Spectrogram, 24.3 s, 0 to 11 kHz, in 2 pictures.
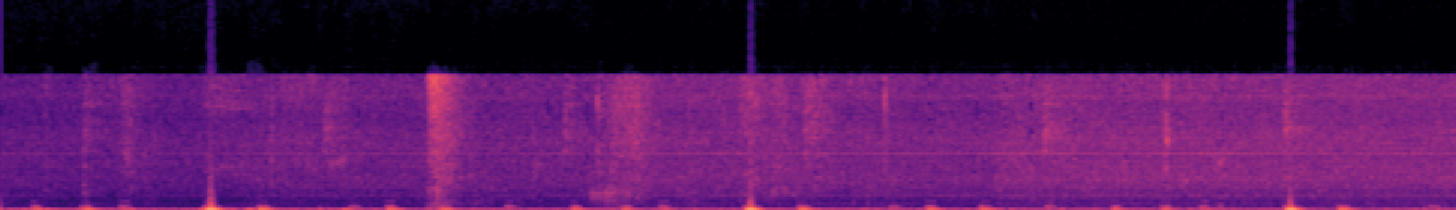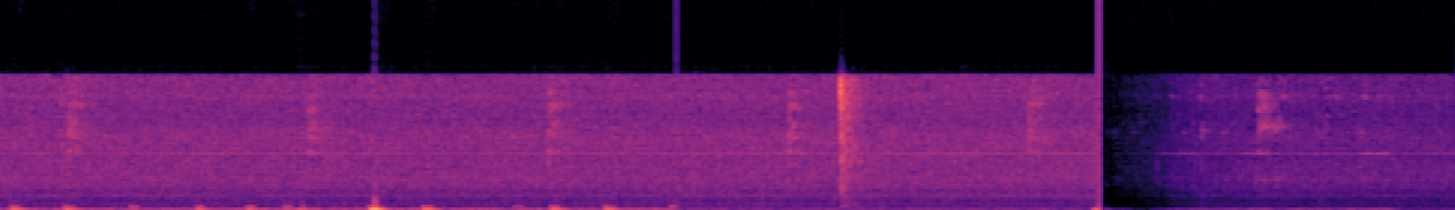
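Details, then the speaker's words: Heart sound simulator recording of an animal with third-degree AV block: relatively fast ventricular escape rhythm, with soft S4 sounds possibly noticeable between S1 and S2. "and finally we'll listen to a heart sound simulator recording meant to identify an animal with third degree av block a relatively fast ventricular escape rhythm but you may be able to notice soft s4 sounds between the s1 and s2"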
